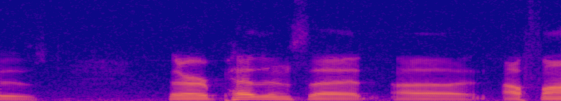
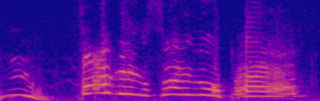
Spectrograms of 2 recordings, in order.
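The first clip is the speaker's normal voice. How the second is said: much higher, outraged wizard; high indignant shout. Acted. Wizard lands on the floor and yells at the warrior, high outrage. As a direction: squawk it in shock. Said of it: "he's like".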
